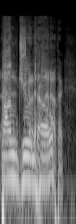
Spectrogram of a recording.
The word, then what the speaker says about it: Bong Joon-ho: I'm going to pronounce this wrong every time. – Isn't it Bong Joon-ho? – Bong Joon-ho, Bong Joon-ho's broadside against capitalism.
